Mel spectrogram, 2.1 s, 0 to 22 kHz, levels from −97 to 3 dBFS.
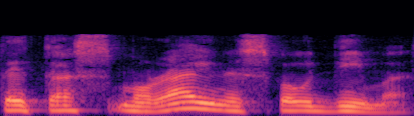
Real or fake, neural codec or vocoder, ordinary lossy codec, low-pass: real; none; MP3, 48 kbps; 7.2 kHz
